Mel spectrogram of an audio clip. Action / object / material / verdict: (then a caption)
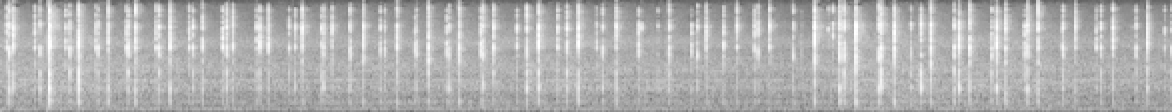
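tap / cardboard snack tube with metal bottom end / metal / none. Long fingernails tap and scratch the metal bottom end and the cardboard body of a Pringles tube held sideways. The result is a quiet, steady stream of rapid, sharp clicks and light scratches, bright and dry with almost no ring or low end.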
